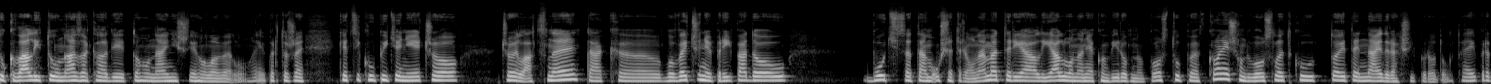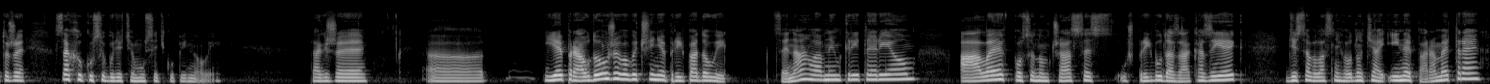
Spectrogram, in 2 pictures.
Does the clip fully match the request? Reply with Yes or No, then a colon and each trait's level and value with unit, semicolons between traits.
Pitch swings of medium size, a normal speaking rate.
Yes: average, 3.4 semitones; average, 145 wpm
